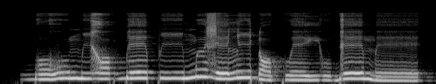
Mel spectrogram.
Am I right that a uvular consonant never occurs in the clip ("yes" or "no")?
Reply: yes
